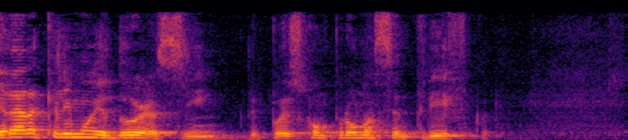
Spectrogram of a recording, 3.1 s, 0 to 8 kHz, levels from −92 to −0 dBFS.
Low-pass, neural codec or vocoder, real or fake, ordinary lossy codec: 7.2 kHz; vocoder, 44.1 kHz, 128 mel bands, Pupu-Vocoder; fake; MP3, 48 kbps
